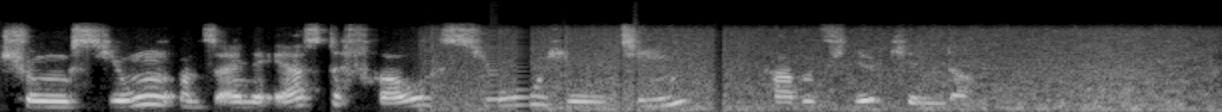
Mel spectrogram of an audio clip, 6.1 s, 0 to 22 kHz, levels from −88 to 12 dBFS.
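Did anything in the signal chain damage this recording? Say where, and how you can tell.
Yes. Throughout the clip, the residual background sinks and swells with the talker, dropping between phrases and creeping back underneath them. These are noise suppressor artifacts from the call-processing stage. The suppressor estimates steady noise and pulls those bands down frame by frame, here by about 6 dB. The room noise rises by about 21 dB near 2 s, so the suppressor has more to remove, which makes its gating audible.

From 1.51 s to 3.62 s the speech turns choppy, with small pieces missing. This is repeated packet loss, giving a robotic sound, and it comes from the network stage. Eight separate gaps fall in that span, the longest about 60 ms, totalling about 240 ms of missing audio. The receiver's concealment stretches the last decoded sound into each hole, and the next loss arrives before the voice fully recovers. 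Around a third of a second of that stretch is rebuilt rather than real. The Opus call path, with nothing above 8 kHz, carries this concealment.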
